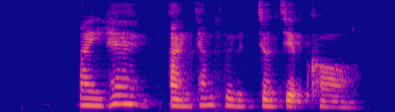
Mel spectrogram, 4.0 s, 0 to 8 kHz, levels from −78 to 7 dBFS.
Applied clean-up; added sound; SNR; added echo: neural mask model DeepFilterNet 3.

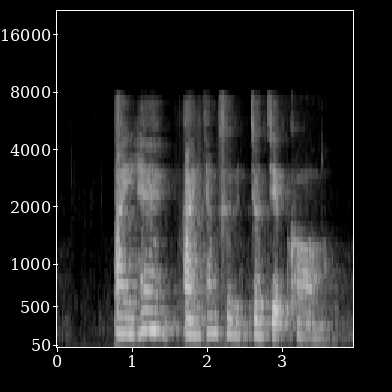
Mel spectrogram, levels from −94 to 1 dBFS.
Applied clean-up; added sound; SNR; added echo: neural separator model SepFormer DNS4.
